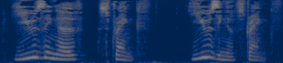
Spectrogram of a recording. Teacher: Using,做重读，再和后面 of 连读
